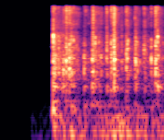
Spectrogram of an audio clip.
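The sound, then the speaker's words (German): After a brief silence, a mechanical keyboard clatters with fast, continuous keystrokes, fairly loud, the sharp clicks tumbling over each other in an uneven rhythm with no voices. “Ja, da habe ich vor kurzem eine mechanische Tastatur geholt. Das soll so sein.”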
